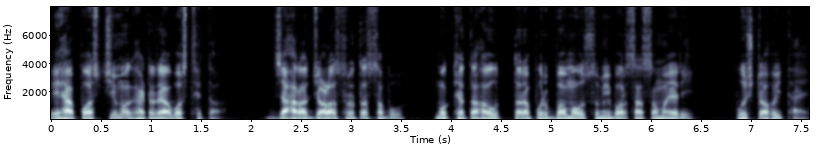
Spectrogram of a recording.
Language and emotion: Odia, neutral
